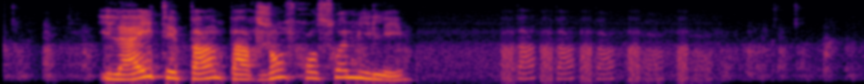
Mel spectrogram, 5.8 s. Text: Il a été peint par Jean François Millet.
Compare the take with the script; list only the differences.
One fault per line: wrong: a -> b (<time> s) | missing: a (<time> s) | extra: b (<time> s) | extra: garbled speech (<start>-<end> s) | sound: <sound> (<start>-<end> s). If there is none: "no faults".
sound: laugh (3.3-4.8 s)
